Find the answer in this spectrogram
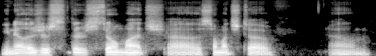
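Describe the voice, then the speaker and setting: A low, gravelly-voiced man chats on a livestream whose audio is plainly poor quality, the sound dry and close. He rambles in a halting way, stopping and restarting with frequent ums. It comes across as casual, unscripted streaming. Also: level tone, a little mellow, no echo. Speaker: livestreamer promoting his crowdfunding campaign. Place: a makeshift spot away from his usual setup.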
